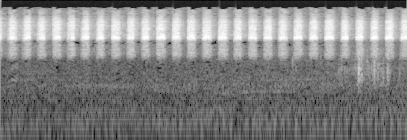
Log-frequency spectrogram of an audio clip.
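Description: A cicada sings in fast, even pulses of high, hissing buzz, several each second.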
